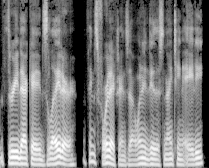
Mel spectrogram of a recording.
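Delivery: normal talking voice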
